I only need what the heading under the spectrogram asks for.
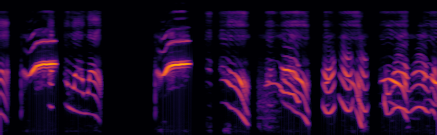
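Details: Green parrot from Pakistan sitting on a person's hand, calling in bursts of whistled and falling squawks, some sliding downward, repeated in irregular clusters.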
